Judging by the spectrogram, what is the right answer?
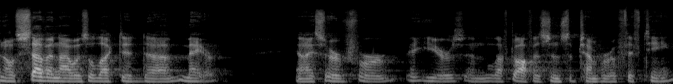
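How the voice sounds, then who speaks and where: At a moderate pace, the speech carries a bright, sharp tone. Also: man. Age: 60s. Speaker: former mayor and lawyer, panelist. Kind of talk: panel discussion.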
